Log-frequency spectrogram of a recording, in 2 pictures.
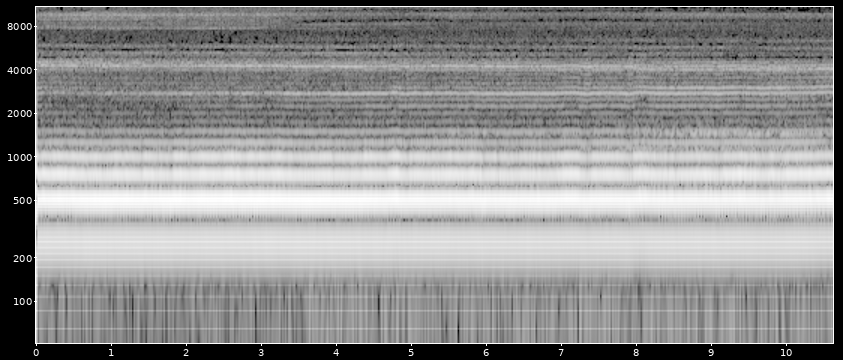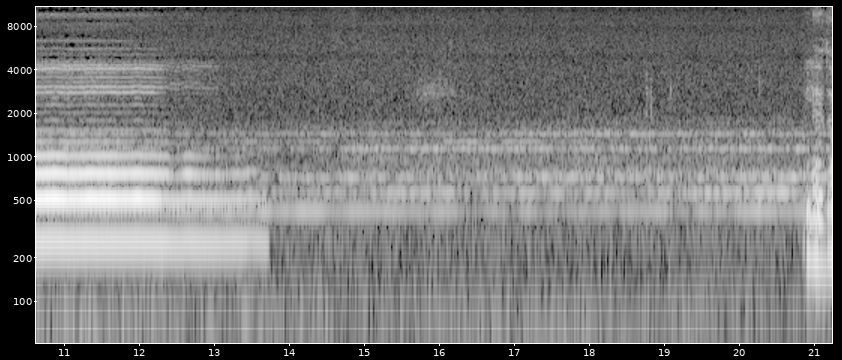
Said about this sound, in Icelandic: Við skulum nú anda rólega og djúft inn saman og láta hljóðið om hljóma einu sinni og við öndum rólega að til að byrja.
